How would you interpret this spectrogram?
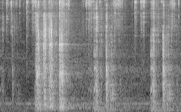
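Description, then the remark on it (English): A locked door knob rattles as it's turned by swiping right on a screen, giving three short bursts of metallic clicking and jiggling, with brief pauses between them and no talking. “And I'm turning the knob and manipulating this object and nothing's happening.”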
